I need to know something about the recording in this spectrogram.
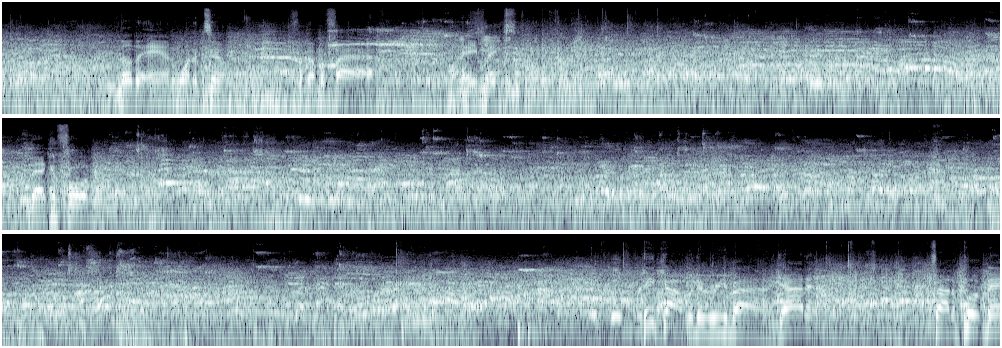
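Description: A crowd murmurs and cheers in a large echoing gym.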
